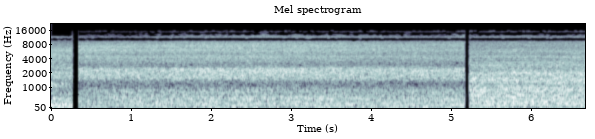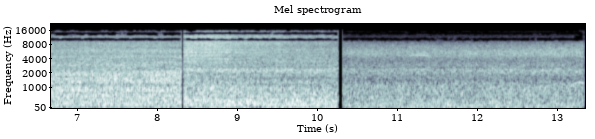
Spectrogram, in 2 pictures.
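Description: Steady rushing of wind and surf on the microphone, broken three times by brief sudden gaps.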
